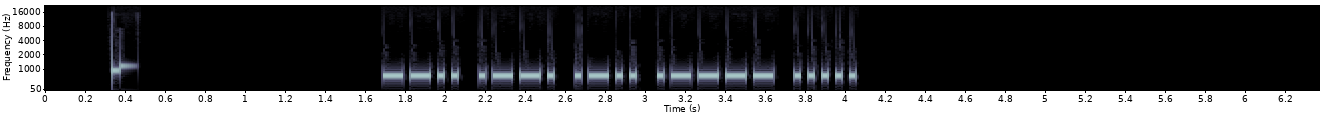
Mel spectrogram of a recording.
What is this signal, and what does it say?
Morse code, heard as a keyed tone, about 36 wpm, 700 Hz. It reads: ZPL15
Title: Code Groups - 5 Letter:Numbers - 35wpm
